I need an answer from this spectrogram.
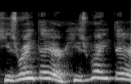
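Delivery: acted, very high, frightened, terrified screaming. Retelling seeing a dark figure step through the wall: imitating own past screaming. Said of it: "And I'm screaming".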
